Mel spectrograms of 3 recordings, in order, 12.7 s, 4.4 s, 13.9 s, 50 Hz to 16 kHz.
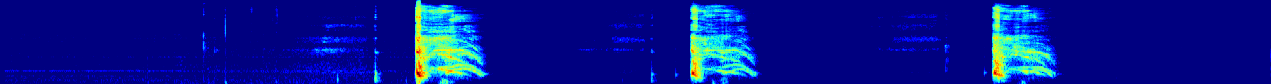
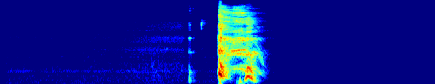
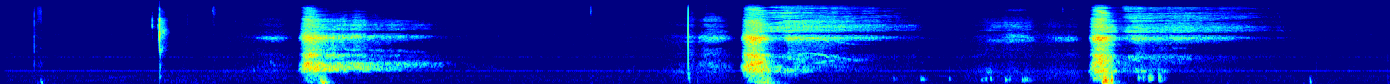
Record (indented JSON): {
  "three_cough_length": "12.7 s",
  "three_cough_amplitude": 32768,
  "three_cough_signal_mean_std_ratio": 0.14,
  "cough_length": "4.4 s",
  "cough_amplitude": 32768,
  "cough_signal_mean_std_ratio": 0.18,
  "exhalation_length": "13.9 s",
  "exhalation_amplitude": 30106,
  "exhalation_signal_mean_std_ratio": 0.29,
  "survey_phase": "beta (2021-08-13 to 2022-03-07)",
  "age": "45-64",
  "gender": "Female",
  "wearing_mask": "No",
  "symptom_none": true,
  "symptom_onset": "8 days",
  "smoker_status": "Ex-smoker",
  "respiratory_condition_asthma": false,
  "respiratory_condition_other": false,
  "recruitment_source": "REACT",
  "submission_delay": "4 days",
  "covid_test_result": "Negative",
  "covid_test_method": "RT-qPCR",
  "influenza_a_test_result": "Negative",
  "influenza_b_test_result": "Negative"
}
